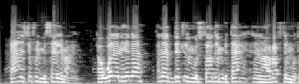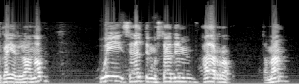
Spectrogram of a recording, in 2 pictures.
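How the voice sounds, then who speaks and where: A man with an Egyptian accent talks at a fairly quick pace. His voice is high, with ordinary pitch variation. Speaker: programming teacher. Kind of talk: tutorial. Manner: casual; halting.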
